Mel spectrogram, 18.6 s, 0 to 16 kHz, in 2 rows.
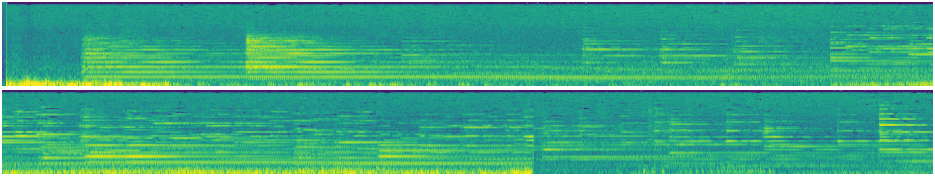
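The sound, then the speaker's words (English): Church bells from three churches in Amsterdam ring out in overlapping peals, several bells sounding together with long, resonant decays and fresh strikes every few seconds, steady and fairly loud with no voices; they ring every 30 minutes. “Here, I have three churches ringing their bells every 30 minutes.”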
